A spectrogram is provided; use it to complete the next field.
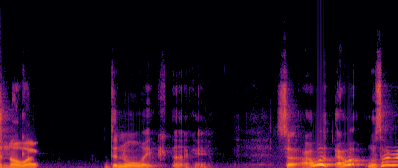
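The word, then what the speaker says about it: Dinorwic: Um, Dinoric Quarry, yeah, I'd probably say like Denoric, but Dinoric.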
